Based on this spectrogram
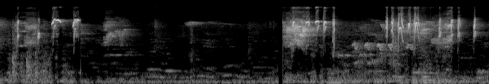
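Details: Olive-backed sunbird singing at fast speed, meant to provoke other birds into replying: brief high chips, a pause with faint background, then a loud burst of shrill, hurried twittering.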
